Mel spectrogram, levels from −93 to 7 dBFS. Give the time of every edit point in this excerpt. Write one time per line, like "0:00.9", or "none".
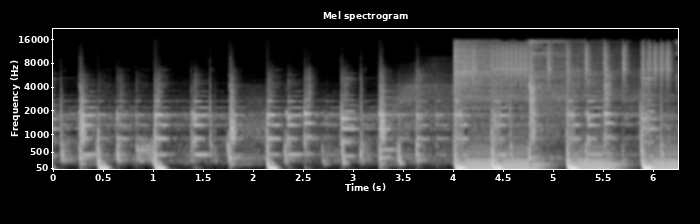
none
